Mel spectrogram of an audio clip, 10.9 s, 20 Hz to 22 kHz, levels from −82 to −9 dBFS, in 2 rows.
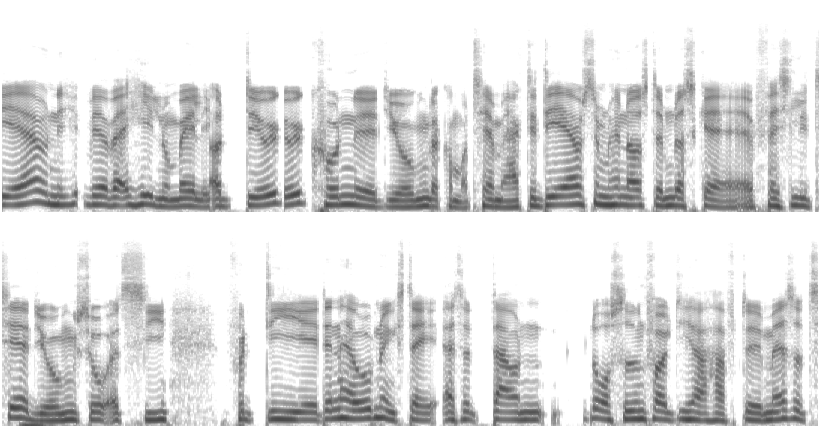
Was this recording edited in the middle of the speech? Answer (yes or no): yes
